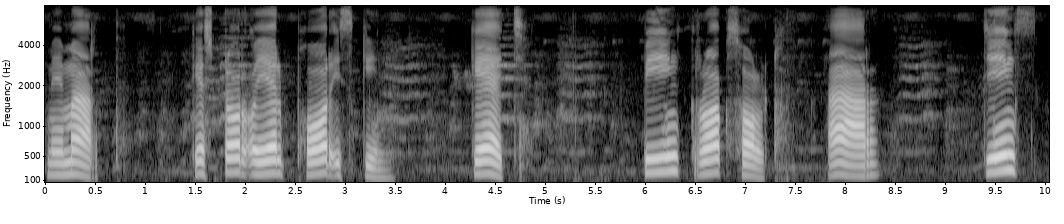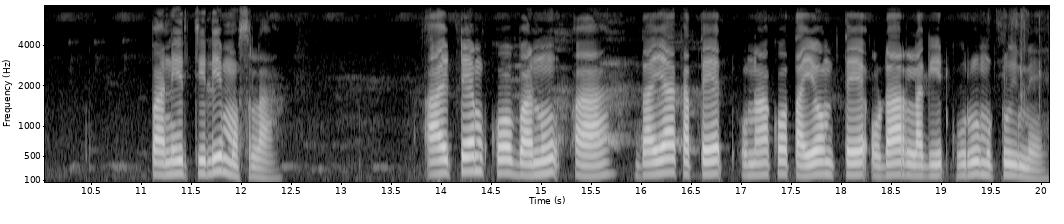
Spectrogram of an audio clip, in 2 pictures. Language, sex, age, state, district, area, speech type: Santali, female, 30-45, West Bengal, Bankura, rural, read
